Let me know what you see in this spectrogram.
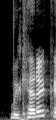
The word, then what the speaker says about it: Luketic: Yes, Robert Luketic, I think is how you, Luketic is how you pronounce his name, but yeah, if you're unfamiliar with Legally Blonde, really owe it to yourself to watch.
